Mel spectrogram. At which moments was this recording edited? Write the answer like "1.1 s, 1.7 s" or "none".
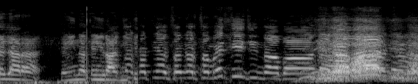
1.3 s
